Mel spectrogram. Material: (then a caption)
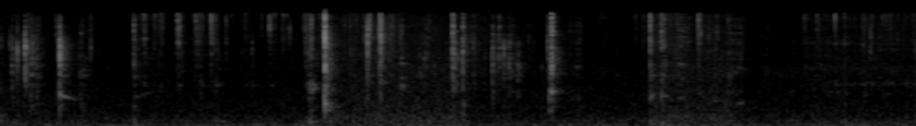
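Soap. A utility blade carves shavings from an oval solid white soap bar with a blue rim, held in the hand. The result is a series of short, crisp, bright scraping and crackling strokes with almost no low end, separated by quiet pauses.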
